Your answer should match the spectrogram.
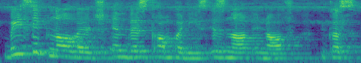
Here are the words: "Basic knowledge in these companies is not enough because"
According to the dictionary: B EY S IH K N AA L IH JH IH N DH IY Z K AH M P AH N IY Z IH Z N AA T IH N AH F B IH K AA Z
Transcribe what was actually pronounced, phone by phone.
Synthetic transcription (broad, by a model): B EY S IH K N AA L IH JH IH N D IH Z K AH M P AH N IY Z IH Z N AA T IH N AH F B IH K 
